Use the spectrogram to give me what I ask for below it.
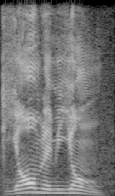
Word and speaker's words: Guillaume le Million: For Revachol, your city, that meant only one thing: Guillaume le Million. Oh, if it doesn't rhyme, you're not pronouncing it right. Well, I did, baby boy. Guillaume le Million.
